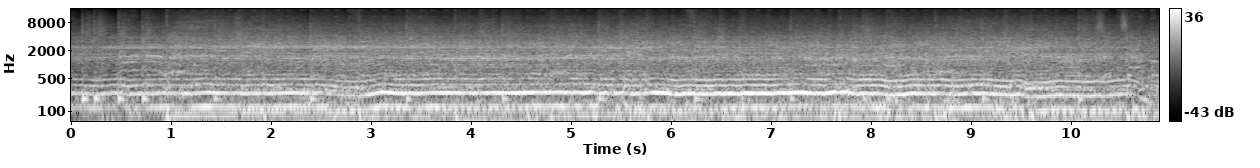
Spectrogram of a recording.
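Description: Suzuki TS125 trail bike's two-stroke single-cylinder engine running at high revs under load up a steep dirt track, its pitch dipping and rising slightly a few times.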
